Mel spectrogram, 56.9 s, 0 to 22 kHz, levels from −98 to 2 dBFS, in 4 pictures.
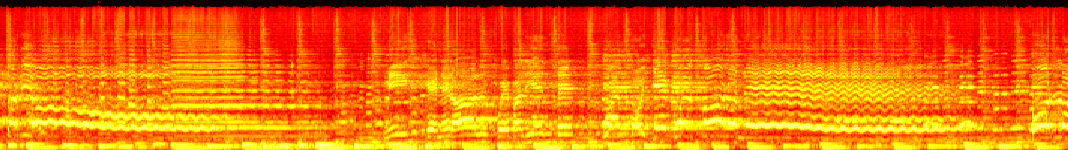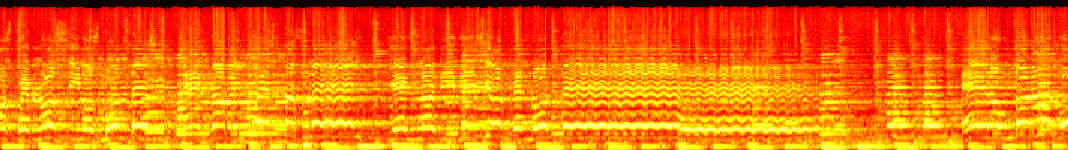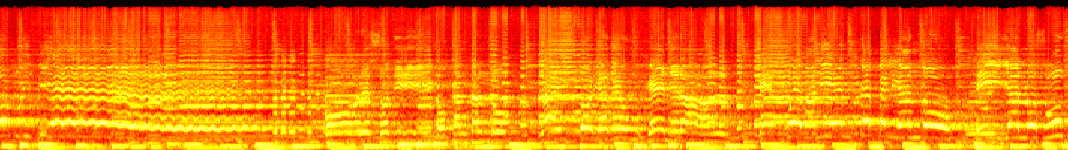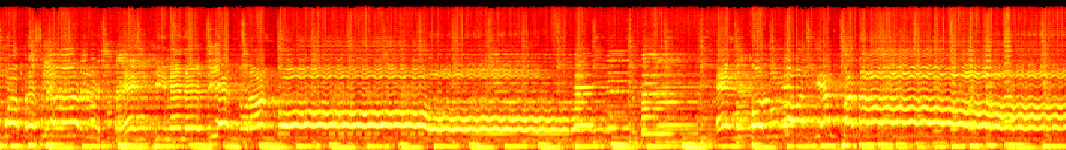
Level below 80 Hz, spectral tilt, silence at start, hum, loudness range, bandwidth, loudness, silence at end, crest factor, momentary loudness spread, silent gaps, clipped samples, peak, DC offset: -28 dBFS; -4 dB/octave; 0 s; none; 3 LU; 18.5 kHz; -12 LUFS; 0 s; 12 dB; 5 LU; none; under 0.1%; 0 dBFS; under 0.1%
